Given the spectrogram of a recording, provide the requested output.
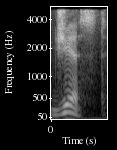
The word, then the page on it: gist: American English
